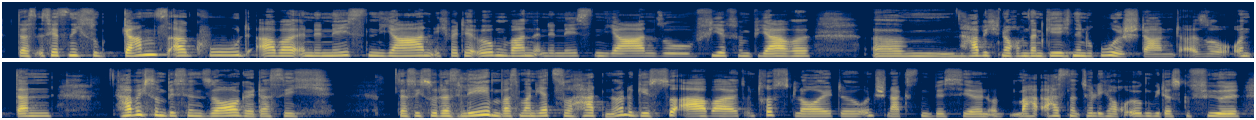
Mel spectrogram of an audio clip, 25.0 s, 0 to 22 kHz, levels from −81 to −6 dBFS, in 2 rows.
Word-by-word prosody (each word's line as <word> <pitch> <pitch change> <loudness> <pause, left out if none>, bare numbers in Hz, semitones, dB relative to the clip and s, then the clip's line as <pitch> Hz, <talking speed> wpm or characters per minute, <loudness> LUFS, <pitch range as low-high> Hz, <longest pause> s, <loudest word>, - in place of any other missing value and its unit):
Das 185 -2 +1
ist 195 +3 -5
jetzt 215 +1 +2
nicht 215 -1 +1
so 205 -2 -4 0.2
ganz 260 +7 +6
akut, 225 0 0
aber 195 +1 +3
in 195 +2 -3
den 195 0 -3
nächsten 215 +1 -3
Jahren 195 +1 +3
ich 185 - -11
werde 200 0 -4
ja - - 0
irgendwann 195 -2 0
in 180 - -9
den 185 0 -10
nächsten 190 0 -8
Jahren 180 0 +3
so 175 -1 -7
4, 200 +3 -4
5 185 -3 -11
Jahre, 180 +1 +4 0.6
ähm, 170 -1 -4
habe 200 +1 +3
ich 200 - -7
noch 190 -3 0
und 185 0 -4
dann 190 0 0
gehe 195 +3 0
ich 190 0 -5
in 205 - -1
den 190 -2 0
Ruhestand. 170 -6 -2
Also 160 0 -6
und 185 0 -7
dann 185 +1 +3 0.7
habe 225 +5 +6
ich 260 - +4
so 240 - +2
'n 215 - +1
bisschen 195 -2 -3
Sorge, 185 +1 +4
dass 170 +1 -5
ich 175 - -7 0.7
dass 180 +1 -1
ich 190 - +1
so 195 - +3
das 180 -2 +1
Leben, 200 +4 +4
was 180 0 0
man 185 -1 0
jetzt 200 +1 0
so 185 -3 -3
hat 195 -1 0
ne, 185 +11 -1
du 225 - -1
gehst 185 -1 -2
zur 225 - +3
Arbeit 175 0 +5
und 185 0 -19
triffst 240 -3 -3
Leute 170 0 -2
und 205 +4 -8
schnackst 160 -1 -4
'n 170 - -10
bisschen 160 -1 -4
und 160 0 -10
ma 170 0 0
hast 195 -1 -2
natürlich 180 -1 -6
auch 160 - -6
irgendwie 180 0 -4
das 170 -1 -2
Gefühl, 170 -1 0
185 Hz, 180 wpm, -23 LUFS, 175-200 Hz, 0.7 s, ganz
